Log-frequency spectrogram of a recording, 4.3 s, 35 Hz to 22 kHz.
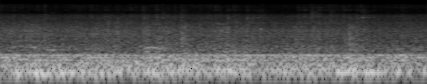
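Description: Alexander Dennis Enviro200 Dart single-deck bus driving along, heard from inside the passenger saloon: a steady low engine drone with road noise.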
